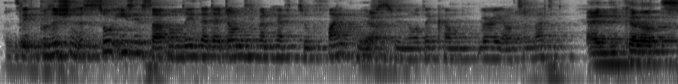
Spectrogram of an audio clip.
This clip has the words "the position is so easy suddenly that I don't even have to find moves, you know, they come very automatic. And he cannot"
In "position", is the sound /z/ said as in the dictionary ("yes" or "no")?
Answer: yes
